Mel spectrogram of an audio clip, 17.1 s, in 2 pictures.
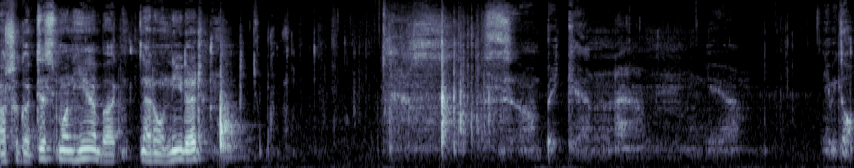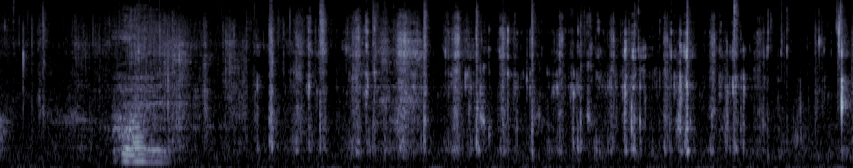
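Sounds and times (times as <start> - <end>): person chewing crunchy food: 2.0 - 4.5, 8.8 - 17.0.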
